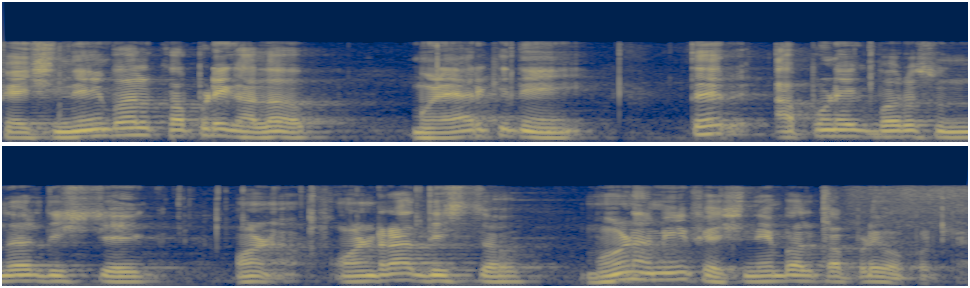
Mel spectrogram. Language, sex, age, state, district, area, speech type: Goan Konkani, male, 60+, Goa, Canacona, rural, spontaneous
